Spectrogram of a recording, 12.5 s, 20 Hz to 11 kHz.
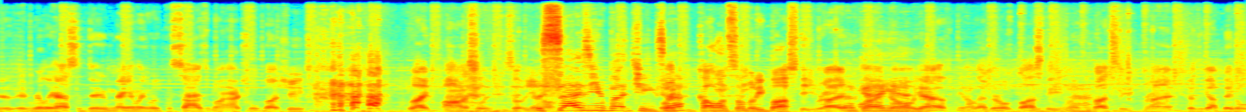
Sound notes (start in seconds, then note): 3.2 laughs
